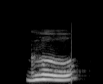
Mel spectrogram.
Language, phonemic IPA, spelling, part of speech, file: Marathi, /ɡʱə/, घ, character, LL-Q1571 (mar)-घ.wav
- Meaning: The fourth consonant in Marathi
